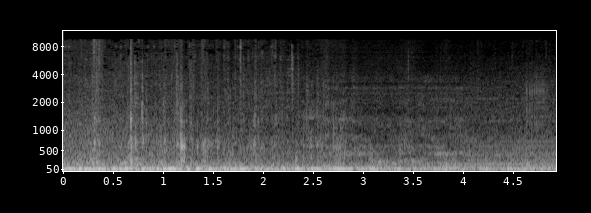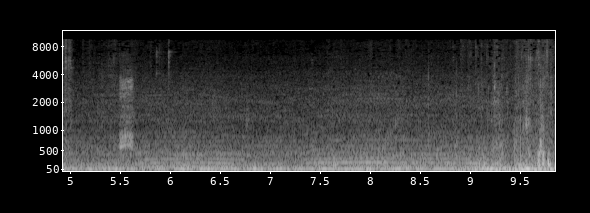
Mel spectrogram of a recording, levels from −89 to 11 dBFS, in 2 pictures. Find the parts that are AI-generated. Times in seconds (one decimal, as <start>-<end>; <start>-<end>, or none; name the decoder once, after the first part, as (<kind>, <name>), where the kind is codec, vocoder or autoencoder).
2.6-4.0 (codec, SNAC)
